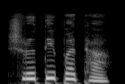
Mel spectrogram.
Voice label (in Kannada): "ಸರಿತ್ಪತಿ", Kannada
